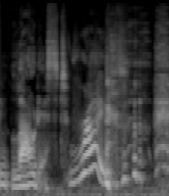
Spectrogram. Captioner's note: laughter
